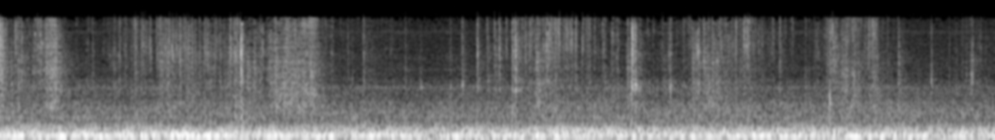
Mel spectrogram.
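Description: A metal blade scrapes the scored surface of a solid, rectangular green and white striped soap bar held in the hand, shaving it into small crumbly flakes. A steady, quiet run of dry scraping and crinkling crackles continues throughout, with brighter bursts of crumbling over a constant low hum.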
